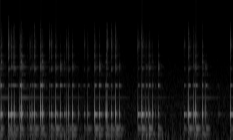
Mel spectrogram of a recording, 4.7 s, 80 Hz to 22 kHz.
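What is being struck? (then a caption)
Glass fish bowl. Long black-polished fingernails on both hands tap the sides and neck of a large, empty, hollow clear glass fish bowl. Quick bursts of light, bright clinks with a steady glassy ring near 780 Hz each fade almost instantly, separated by short silent pauses.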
